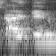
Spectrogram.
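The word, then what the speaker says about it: chitin: called as kitin but don't write down K it is pronounced as kitin but we have to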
